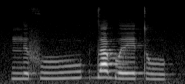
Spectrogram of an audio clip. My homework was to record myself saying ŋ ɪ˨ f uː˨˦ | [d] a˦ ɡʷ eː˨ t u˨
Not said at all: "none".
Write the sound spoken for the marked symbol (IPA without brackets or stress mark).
d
